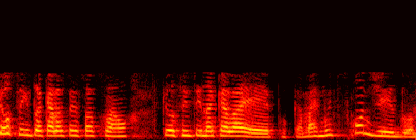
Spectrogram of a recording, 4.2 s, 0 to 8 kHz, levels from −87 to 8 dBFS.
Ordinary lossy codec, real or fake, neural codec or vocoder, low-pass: AAC, 16 kbps; real; none; 7.2 kHz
